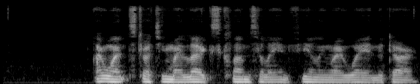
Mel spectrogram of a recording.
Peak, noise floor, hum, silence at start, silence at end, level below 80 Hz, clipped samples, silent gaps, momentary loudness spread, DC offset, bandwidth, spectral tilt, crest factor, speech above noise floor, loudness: -4 dBFS; -63 dBFS; none; 0.95 s; 0.05 s; -50 dBFS; under 0.1%; none; 7 LU; under 0.1%; 16.5 kHz; -6.5 dB/octave; 18 dB; 43 dB; -21 LUFS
